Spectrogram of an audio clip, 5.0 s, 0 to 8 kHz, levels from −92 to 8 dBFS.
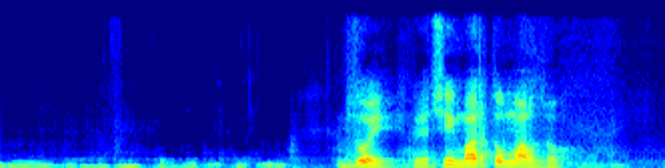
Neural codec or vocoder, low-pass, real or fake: codec, 16 kHz in and 24 kHz out, 0.9 kbps, LongCat-Audio-Codec, four codebook decoder; 7.2 kHz; fake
